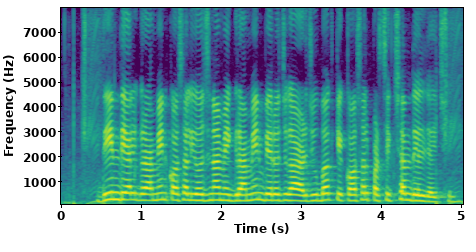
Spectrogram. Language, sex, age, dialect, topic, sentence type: Magahi, male, 18-24, Western, banking, statement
